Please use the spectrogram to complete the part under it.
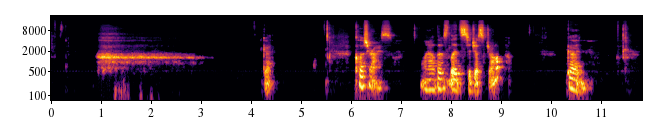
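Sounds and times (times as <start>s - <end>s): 
long soft exhale from a guided breathing exercise: 0.9s - 3.3s
speech: 4.2s - 4.5s, 6.1s - 9.2s, 10.4s - 10.8s.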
